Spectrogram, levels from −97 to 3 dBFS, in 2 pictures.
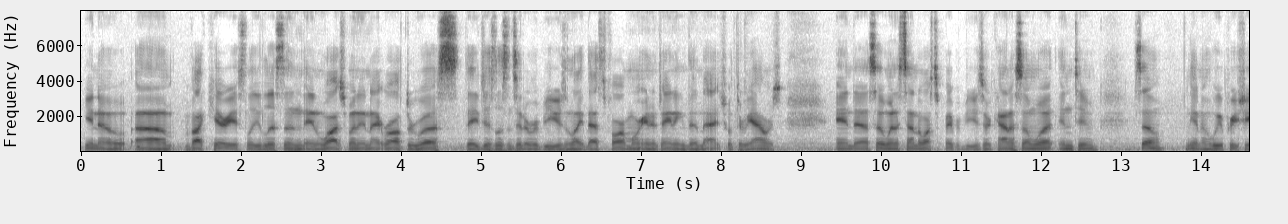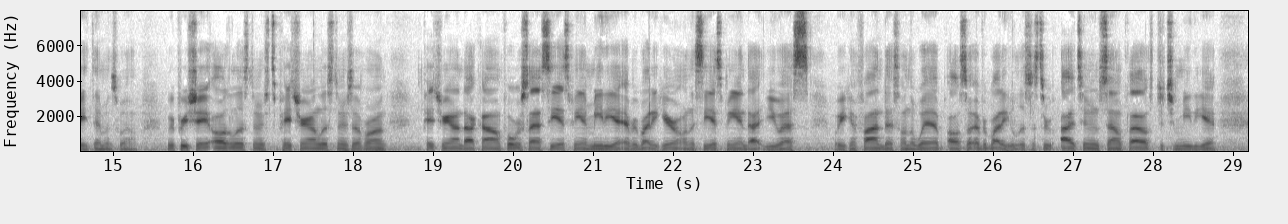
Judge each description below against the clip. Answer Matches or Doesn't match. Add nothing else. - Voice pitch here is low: Matches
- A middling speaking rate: Matches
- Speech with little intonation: Matches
